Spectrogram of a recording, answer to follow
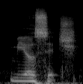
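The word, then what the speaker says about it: Miocic: and I know how to say his name mosich let's let's uh should we start with that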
